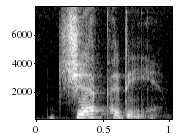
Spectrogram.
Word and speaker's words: jeopardy: There's also a silent O in leopard and jeopardy.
